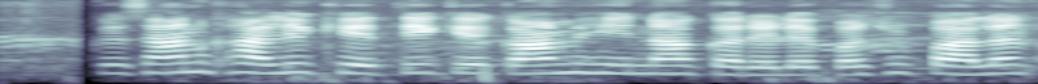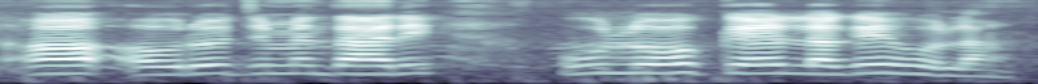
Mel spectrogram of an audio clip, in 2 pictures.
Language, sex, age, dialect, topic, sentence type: Bhojpuri, female, 18-24, Northern, agriculture, statement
